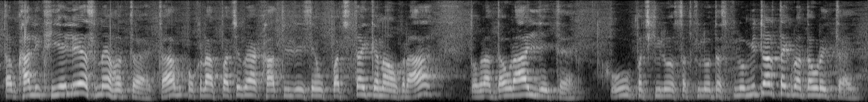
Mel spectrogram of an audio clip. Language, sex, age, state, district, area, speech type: Maithili, male, 60+, Bihar, Begusarai, urban, spontaneous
